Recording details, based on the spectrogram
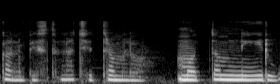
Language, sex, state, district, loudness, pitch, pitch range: Telugu, female, Andhra Pradesh, Krishna, -15 LUFS, 205 Hz, 200-220 Hz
